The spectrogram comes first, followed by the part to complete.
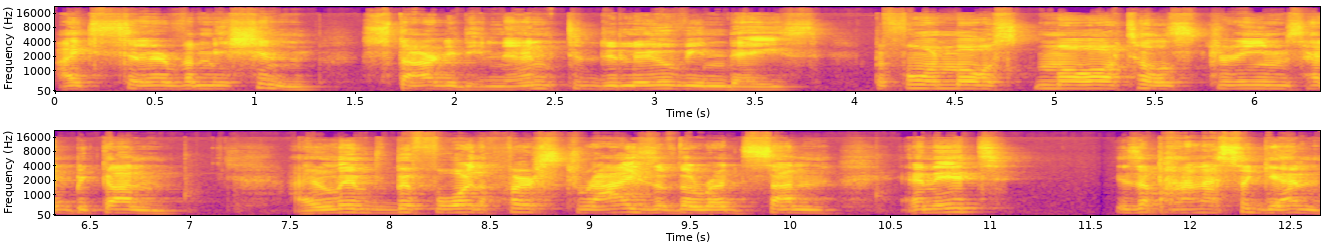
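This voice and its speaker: Middle in pitch, a put-on character voice moves along at a fairly slow pace. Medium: read story. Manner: grave, formal.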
